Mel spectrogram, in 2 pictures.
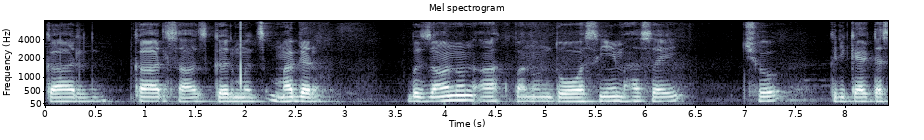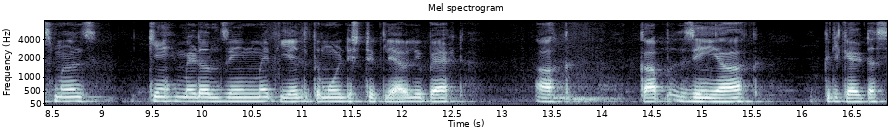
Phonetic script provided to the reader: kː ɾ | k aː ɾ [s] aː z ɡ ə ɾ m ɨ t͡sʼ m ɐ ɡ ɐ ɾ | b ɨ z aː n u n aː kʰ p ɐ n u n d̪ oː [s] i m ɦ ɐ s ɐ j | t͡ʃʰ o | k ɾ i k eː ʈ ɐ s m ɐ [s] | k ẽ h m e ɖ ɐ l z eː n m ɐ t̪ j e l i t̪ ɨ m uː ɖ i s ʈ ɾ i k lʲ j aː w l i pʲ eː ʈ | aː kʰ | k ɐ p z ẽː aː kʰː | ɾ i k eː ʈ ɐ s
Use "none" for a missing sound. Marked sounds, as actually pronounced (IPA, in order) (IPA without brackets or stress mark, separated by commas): s, s, z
